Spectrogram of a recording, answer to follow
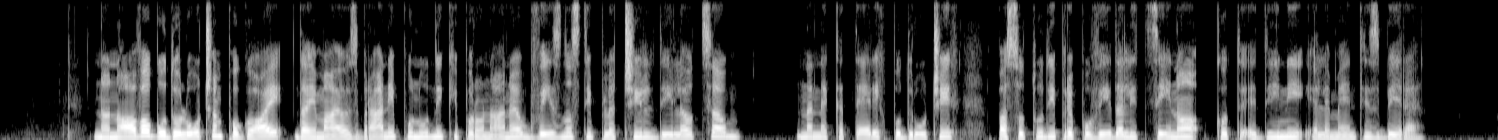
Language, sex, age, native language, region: Slovenian, female, 30-49, Slovenian, Central Slovenia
